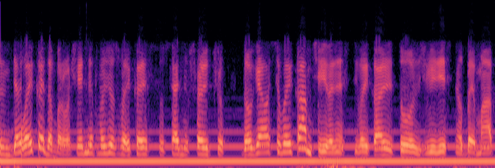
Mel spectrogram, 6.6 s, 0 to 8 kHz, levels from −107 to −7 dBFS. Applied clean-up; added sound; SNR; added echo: none; Organ; 2 dB; none.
